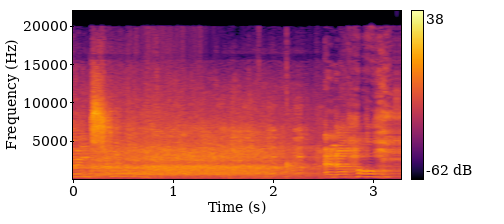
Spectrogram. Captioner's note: audience laughing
